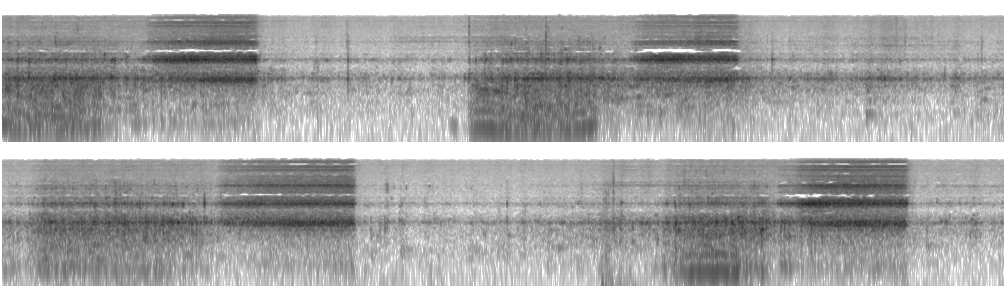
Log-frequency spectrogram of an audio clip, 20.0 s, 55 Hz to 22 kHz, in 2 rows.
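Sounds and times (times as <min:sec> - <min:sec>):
scuba regulator breathing: 0:01.4 - 0:02.6, 0:03.9 - 0:07.6, 0:12.1 - 0:13.6, 0:16.0 - 0:20.0.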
